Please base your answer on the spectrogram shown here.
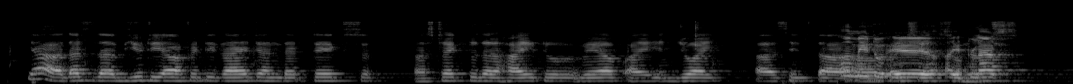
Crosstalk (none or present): present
